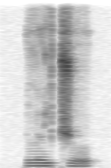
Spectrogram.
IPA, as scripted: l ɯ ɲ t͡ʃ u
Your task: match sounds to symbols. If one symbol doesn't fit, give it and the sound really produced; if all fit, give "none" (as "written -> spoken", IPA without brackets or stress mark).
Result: ɲ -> j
